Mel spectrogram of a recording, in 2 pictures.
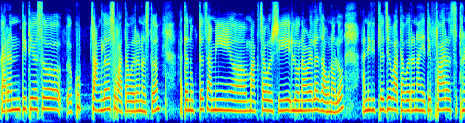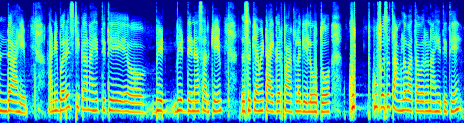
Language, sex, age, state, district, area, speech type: Marathi, female, 30-45, Maharashtra, Buldhana, rural, spontaneous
